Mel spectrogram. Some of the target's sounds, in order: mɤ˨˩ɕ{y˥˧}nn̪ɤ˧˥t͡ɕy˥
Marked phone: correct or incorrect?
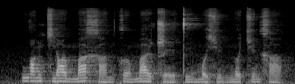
incorrect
